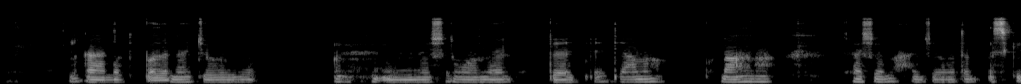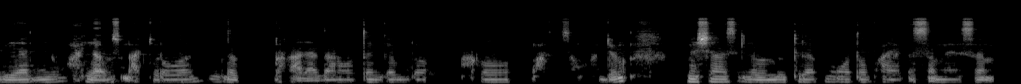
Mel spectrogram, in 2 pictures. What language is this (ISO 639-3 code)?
som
